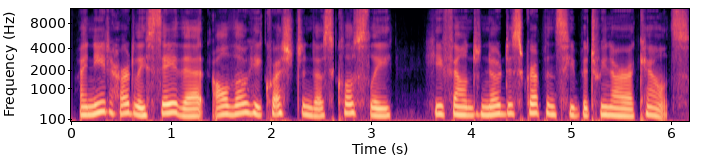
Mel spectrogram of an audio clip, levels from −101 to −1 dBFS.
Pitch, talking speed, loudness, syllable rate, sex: 200 Hz, 165 wpm, -16 LUFS, 4.9 syllables/s, female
